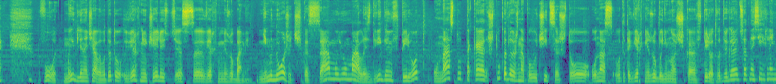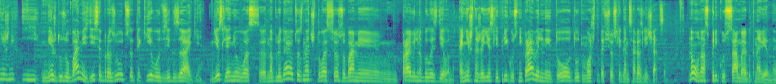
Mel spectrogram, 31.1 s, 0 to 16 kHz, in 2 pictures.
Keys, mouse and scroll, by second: 0.8 click, 1.1-1.8 scroll down 2, 10.4 scroll up 1, 16.7-19.6 drag, 19.6 d, 21.7-23.1 right drag, 23.1 d, 23.5 scroll down 2, 23.9 shift+middle click, 24.6 ctrl+s.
